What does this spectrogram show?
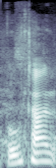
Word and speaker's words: Buchtal: On my side, of course, our Sopo technicians and our guest from Agrop, Agrop Buchtal, yeah, Buchtal. I have to pronounce this Buchtal also, okay?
